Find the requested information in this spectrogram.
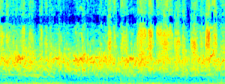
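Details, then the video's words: Budgie colony in an aviary, steady dense twittering from numerous birds, quick chirps and short squawky notes overlapping without a break. "Beautiful budgies chirping sound"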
